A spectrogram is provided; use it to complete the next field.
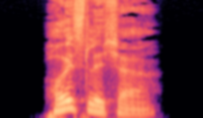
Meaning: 1. comparative degree of häuslich 2. inflection of häuslich: strong/mixed nominative masculine singular 3. inflection of häuslich: strong genitive/dative feminine singular
- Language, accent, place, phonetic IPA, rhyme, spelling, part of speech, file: German, Germany, Berlin, [ˈhɔɪ̯slɪçɐ], -ɔɪ̯slɪçɐ, häuslicher, adjective, De-häuslicher.ogg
